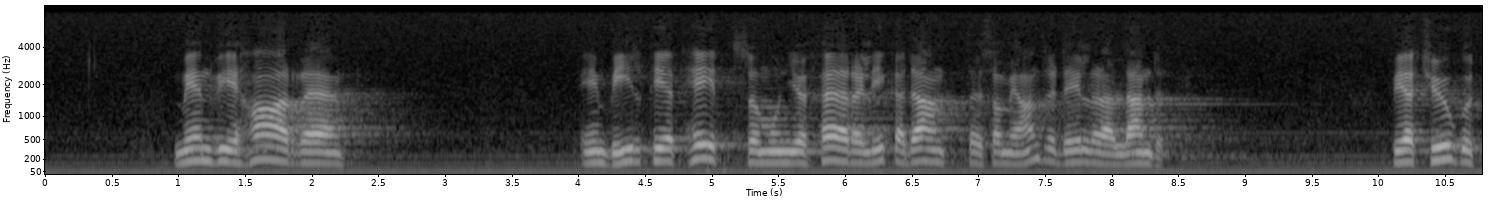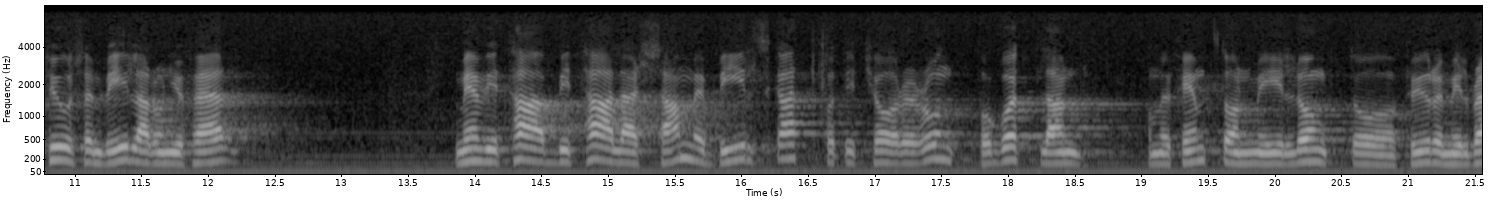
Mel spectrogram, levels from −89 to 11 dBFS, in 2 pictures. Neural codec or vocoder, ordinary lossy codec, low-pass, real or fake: none; none; 7.2 kHz; real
